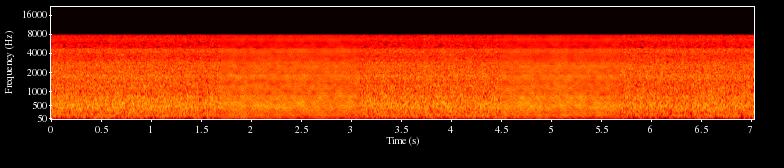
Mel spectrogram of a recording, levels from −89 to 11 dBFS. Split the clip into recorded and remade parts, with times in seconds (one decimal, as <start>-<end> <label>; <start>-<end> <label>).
0.0-1.7 recorded; 1.7-3.1 remade; 3.1-4.5 recorded; 4.5-5.7 remade; 5.7-7.0 recorded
